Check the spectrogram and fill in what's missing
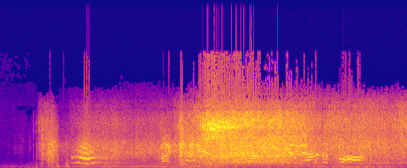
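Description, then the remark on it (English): A truck engine roars as the vehicle speeds down the road towards a house on White Beach Lane, then tires screech loudly in several squealing bursts while it skids to a stop and parks, over a wash of rushing road noise. “Nick speeds down the road towards the house and parks up.”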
